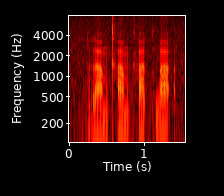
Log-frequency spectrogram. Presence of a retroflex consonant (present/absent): absent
